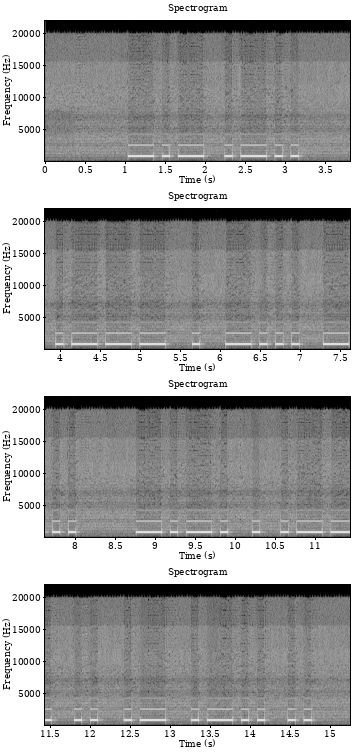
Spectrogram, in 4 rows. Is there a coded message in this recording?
Yes: Morse code (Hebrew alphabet) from 1.0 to 14.8 s, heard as a keyed tone, hand-sent with a paddle, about 12 wpm, 850 Hz. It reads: כל עובד סוציאלי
